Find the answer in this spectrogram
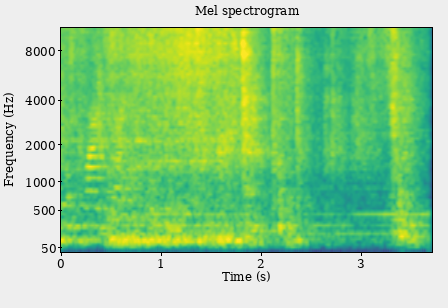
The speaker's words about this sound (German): Ein ganz normales Klassenzimmer. Auftritt, die Oberstufe der Theatergruppe des Nürnberger Melanchthon-Gymnasiums und ein Lehrer. Sie rücken Stühle und Tische zurecht.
